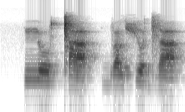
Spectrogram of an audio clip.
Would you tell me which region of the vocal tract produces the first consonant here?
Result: tongue tip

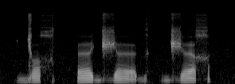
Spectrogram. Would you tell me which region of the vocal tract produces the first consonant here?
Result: palate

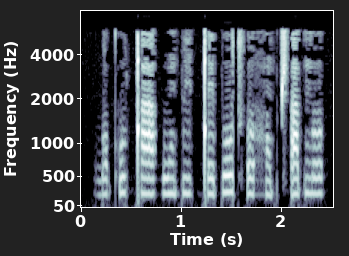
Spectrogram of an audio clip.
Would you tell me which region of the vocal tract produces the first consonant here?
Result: velum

